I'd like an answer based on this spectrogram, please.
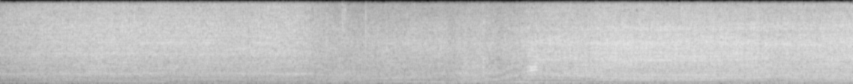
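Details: Ford Explorer idling after a water pump replacement with the coolant system building pressure. An even, steady idle hum with a faint hiss; it purrs smoothly, though the owner notes an exhaust leak now rattling: normal idle.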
